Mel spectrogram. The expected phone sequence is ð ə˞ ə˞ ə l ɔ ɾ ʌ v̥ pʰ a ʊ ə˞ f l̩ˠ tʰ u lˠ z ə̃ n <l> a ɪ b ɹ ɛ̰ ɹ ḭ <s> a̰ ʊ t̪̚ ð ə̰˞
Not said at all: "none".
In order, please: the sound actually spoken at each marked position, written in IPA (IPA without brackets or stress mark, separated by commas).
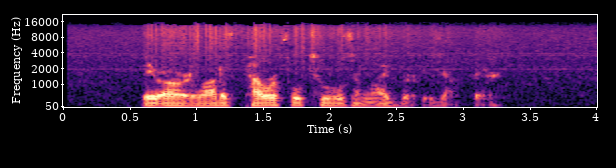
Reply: l, z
